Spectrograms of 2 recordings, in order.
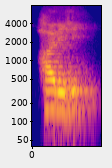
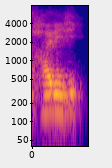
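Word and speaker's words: हरिः: Then it'll be pronounced harihi, like that. That E shape remains, but you release the breath through that E shape, so it becomes harihi, like that.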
